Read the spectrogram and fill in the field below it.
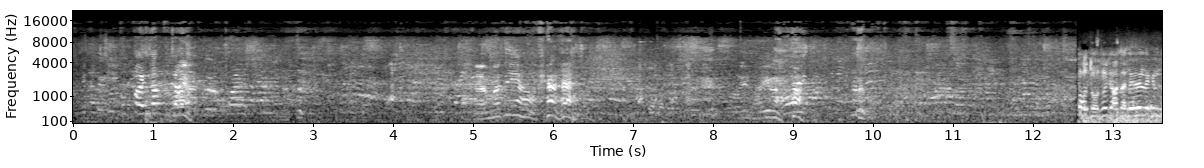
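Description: Young men laugh and exclaim excitedly.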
